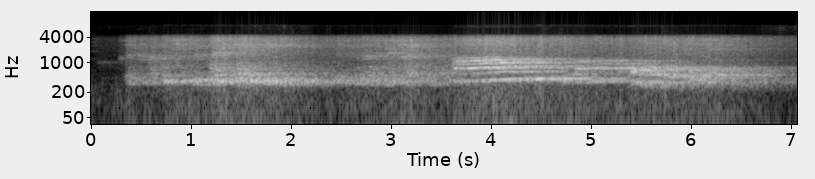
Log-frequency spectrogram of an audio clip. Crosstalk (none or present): none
